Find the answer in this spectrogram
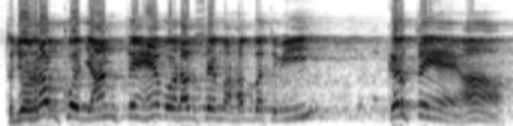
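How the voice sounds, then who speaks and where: A man's voice: very high-pitched, animated, pushed and bright. A man from Pakistan delivering a sermon as an Islamic preacher, in a melodic, chanting style with emphatic repeated lists. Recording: echoey hall with long reverb.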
